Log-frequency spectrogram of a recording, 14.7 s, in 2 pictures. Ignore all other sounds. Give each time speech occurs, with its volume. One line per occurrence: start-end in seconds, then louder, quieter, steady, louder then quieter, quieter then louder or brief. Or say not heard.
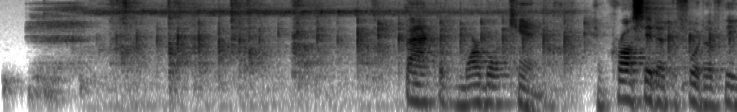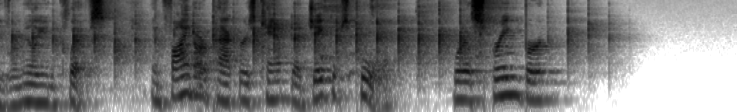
4.0-12.8 steady.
